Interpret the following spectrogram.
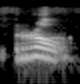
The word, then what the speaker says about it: rho: Pronounced as rho. R-H-O. Rho.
